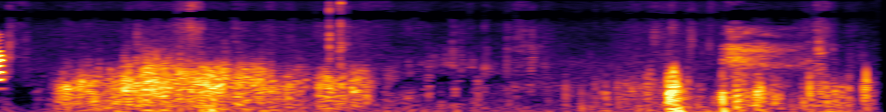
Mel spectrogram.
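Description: Wind buffeting a phone microphone, strongest in the first two seconds, with one sharp knock about three and a half seconds in.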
